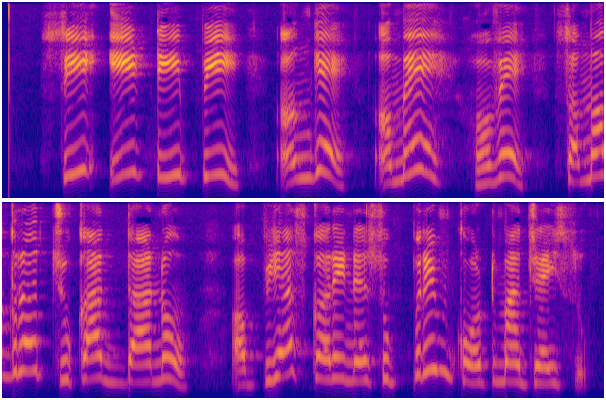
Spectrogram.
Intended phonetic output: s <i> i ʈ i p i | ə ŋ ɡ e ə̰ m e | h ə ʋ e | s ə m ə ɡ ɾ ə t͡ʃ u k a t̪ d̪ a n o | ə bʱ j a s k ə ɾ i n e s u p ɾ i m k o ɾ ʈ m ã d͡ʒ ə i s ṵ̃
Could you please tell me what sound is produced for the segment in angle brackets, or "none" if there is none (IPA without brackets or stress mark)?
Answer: i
